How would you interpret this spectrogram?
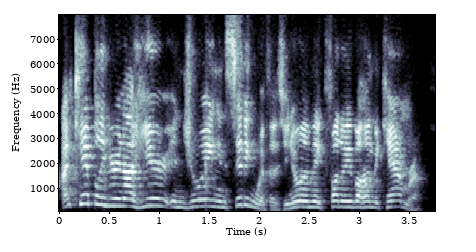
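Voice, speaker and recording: A man's voice: very high voice, animated, very fast, pushed and bright. A man hosting a casual live stream from home, chatty and joking, easily drifting off topic. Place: home, bedroom area. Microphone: computer mic.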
